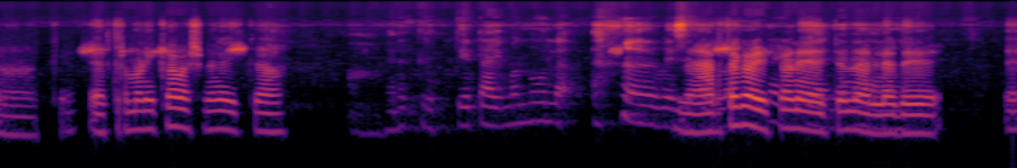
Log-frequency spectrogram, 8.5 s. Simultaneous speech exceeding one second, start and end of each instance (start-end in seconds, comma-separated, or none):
5.8-7.6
